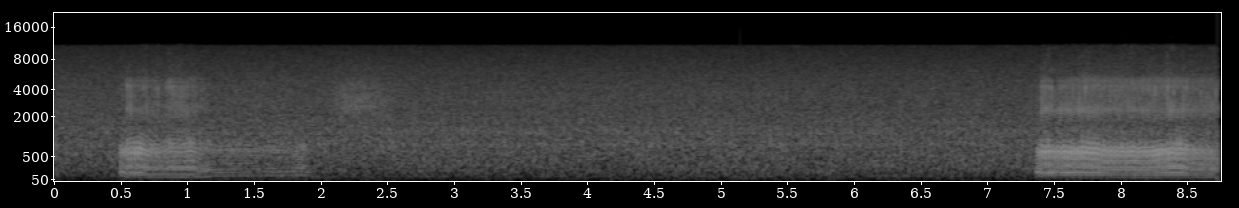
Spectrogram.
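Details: Sleeping Pekingese dog gives two loud, rough, fluttering snores several seconds apart over steady room hiss. Snoring.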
